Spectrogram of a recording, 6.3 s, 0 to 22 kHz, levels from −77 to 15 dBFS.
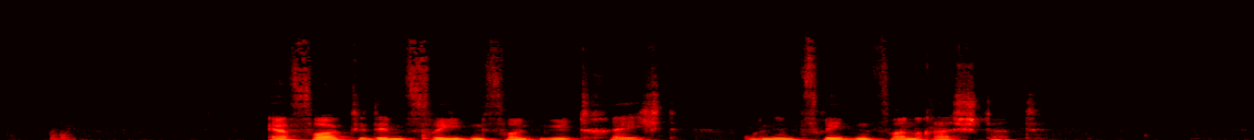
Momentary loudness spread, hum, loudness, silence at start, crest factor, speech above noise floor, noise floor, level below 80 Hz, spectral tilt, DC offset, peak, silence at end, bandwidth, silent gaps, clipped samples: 11 LU; none; -31 LUFS; 0.25 s; 22 dB; 42 dB; -72 dBFS; -66 dBFS; -6.5 dB/octave; under 0.1%; -12 dBFS; 1.1 s; 16 kHz; none; under 0.1%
